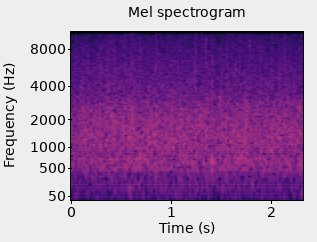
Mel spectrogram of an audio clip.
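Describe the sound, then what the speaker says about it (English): Steady applause from a crowd in a video game scene: a dense, continuous wash of clapping at moderate level, with no voices. "Where the claps?"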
